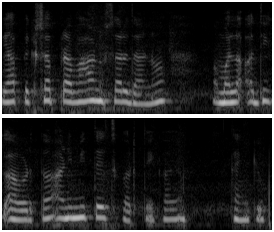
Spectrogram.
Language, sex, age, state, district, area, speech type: Marathi, female, 18-30, Maharashtra, Sindhudurg, rural, spontaneous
